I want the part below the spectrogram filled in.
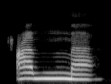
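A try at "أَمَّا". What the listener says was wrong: Amma. Very good. Do more gunna for 2 counts, please.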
